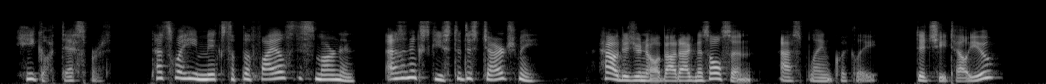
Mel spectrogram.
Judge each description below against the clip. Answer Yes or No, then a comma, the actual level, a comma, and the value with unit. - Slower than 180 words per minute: No, average, 185 wpm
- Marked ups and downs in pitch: Yes, wide, 6.6 semitones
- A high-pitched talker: Yes, high, 230 Hz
